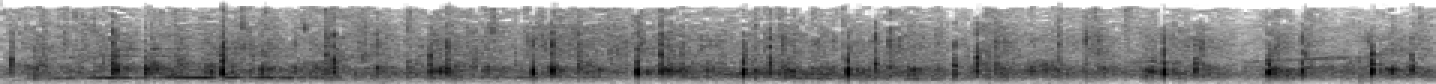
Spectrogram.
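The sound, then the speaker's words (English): An audience claps hands together, a dense, steady patter of many overlapping claps with a few sharper individual claps standing out, lasting the whole stretch without any talking. “Even though you are clapping hands, it seems you are jealous, but it's okay.”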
